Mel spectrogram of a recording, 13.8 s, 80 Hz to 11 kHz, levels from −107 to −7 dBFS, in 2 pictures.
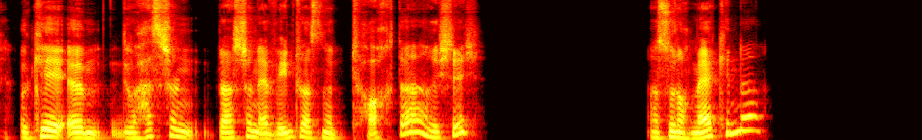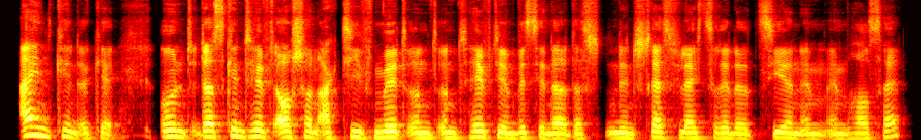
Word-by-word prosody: Okay, 145 +4 +4
ähm, 130 -1 +1
du 130 -1 -5
hast 160 +2 +2
schon 165 -7 +1
du 130 - 0
hast 130 0 +1
schon 155 - +2
erwähnt, 120 +4 -1
du 150 - +1
hast 135 +1 -3
'ne 125 -1 -5
Tochter, 135 - -3
richtig? 135 -1 -2 1.3
Hast 135 0 -1
du - - +3
noch 135 -4 +1
mehr 130 +6 +4
Kinder? 300 - -4 1.4
Ein 185 -4 +6
Kind, 150 -7 -3
okay. 120 +4 -6 0.3
Und 150 -1 +1
das 150 0 +7
Kind 155 -3 +1
hilft 155 -2 +2
auch 145 - +6
schon 145 -2 +1
aktiv 135 +1 0
mit 140 +1 +4
und 125 0 -1
und 130 -1 -2
hilft 145 0 +2
dir 135 - +3
'n - - -2
bisschen, 130 -1 -2
da 115 -1 +2
das 115 +1 -5
sch - - -10
den 125 -2 -2
Stress 135 +1 +1
vielleicht 125 -2 -1
zu 125 -2 -6
reduzieren 120 +1 -2
im 110 0 -6
im 115 +1 -6
Haushalt? 120 +8 -4
130 Hz, 205 wpm, -23 LUFS, 125-150 Hz, 1.4 s, das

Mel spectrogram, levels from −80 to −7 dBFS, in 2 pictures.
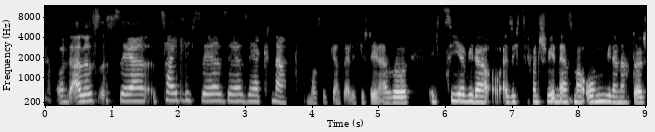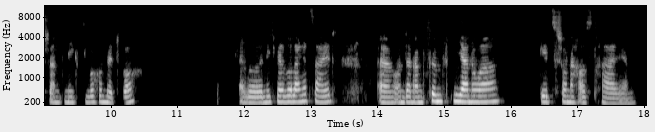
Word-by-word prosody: Und 200 0 -6
alles 225 +3 +2
ist 245 -1 -13
sehr 225 -1 +1 0.2
zeitlich 245 -1 -5
sehr, 230 0 -2
sehr, 225 0 -4
sehr 215 0 -4
knapp, 205 -4 -4 0.3
muss - - -13
ich - - -19
ganz - - -9
ehrlich - - -8
gestehen. 90 -1 -2
Also, 180 +1 +4 0.3
ich 205 -1 -7
ziehe 225 -1 +2
wieder 205 -3 +5
u - - -7
also 195 +1 -1
ich 200 +1 -10
ziehe - - -23
von 205 -1 0
Schweden 205 +1 +2
erst 200 +3 +2
mal 195 - +3
um, 210 +3 +3
wieder 200 -3 +2
nach 185 0 -2
Deutschland 180 +1 +1
nächste 185 +1 -6
Woche 195 +1 -2
Mittwoch. 190 +2 -1 1.5
Also, 180 0 +1
nicht 190 +1 -3
mehr 200 -1 +4
so 205 - +4
lange 205 +2 +3
Zeit, 205 0 -2 0.6
ähm, 180 -1 +2
und 185 +1 -1
dann 190 -1 +1
am 185 +1 +2
5. 220 +1 +2
Januar 200 +1 +5 0.6
geht's 200 -1 -2
schon 200 -1 0
nach 190 -1 -1
Australien. 160 - -5
200 Hz, 165 wpm, -26 LUFS, 185-220 Hz, 1.5 s, wieder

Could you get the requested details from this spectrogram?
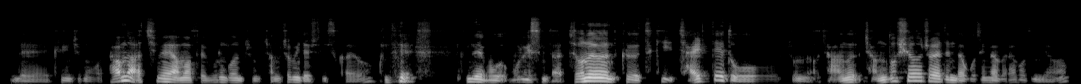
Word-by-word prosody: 네. 75 -4 -15
그 - - -16
인제 90 - -12
뭐 75 -3 -19
다음날 - - +4
아침에 135 -3 -1
아마 100 -1 +3
배부른 100 +3 -8
건 100 -1 -4
좀 90 - -17
장점이 105 +6 -6
될 80 - -5
수 - - -21
있을까요? 75 - -17
근데 105 -5 -3 0.5
근데 125 -2 +2
뭐 95 -2 -4
모르겠습니다. 220 +1 -7
저는 150 +2 +8
그 110 -5 -3
특히 - - -10
잘 135 0 -1
때도 80 - -3
좀 80 -3 -11
장은 95 +9 -2
장도 110 +11 -2
쉬어 170 +2 +1
줘야 145 -5 +2
된다고 95 -8 -3
생각을 100 -3 -9
하거든요. 75 -10 -16
100 Hz, 360 characters per minute, -24 LUFS, 85-130 Hz, 0.5 s, 저는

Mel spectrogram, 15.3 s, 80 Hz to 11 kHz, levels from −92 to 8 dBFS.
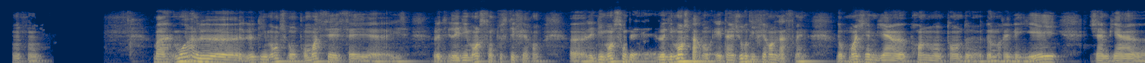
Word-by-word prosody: Mmh 90 -2 -10
mh. 85 +1 -10 1.4
Ben 115 -1 +1
moi 155 +6 +3
le 115 -6 +4
le 110 - -1
dimanche 110 +5 -2
bon 145 - -1
pour 145 - -5
moi 120 +2 +2
c'est 100 -6 0
c'est, 85 -2 -2 0.7
le 85 - -1
les 95 +2 -1
dimanches 95 0 +1
sont - - -4
tous - - -9
différents, - - -5 0.4
heu, - - -1
les - - +1
dimanches 115 +4 +2
sont 120 -5 +1
des 145 0 -3
le 105 0 +5
dimanche 140 +6 +7
pardon 140 +1 +2
est - - -2
un 100 -1 +3
jour 125 +3 +1
différent 110 -1 0
de 105 - -2
la 90 - +1
semaine, 140 +10 -5 0.4
donc - - -2
moi 115 - +4
j'aime 110 -3 -1
bien, 95 0 +3
heu, 85 -1 +1
prendre 100 0 -3
mon 90 -1 -3
temps 90 +1 -4
de 80 -3 -5
de 70 - -3
me 80 -1 -3
réveiller, 115 +8 0 0.4
j'aime 90 -1 -1
bien 90 0 +1
110 Hz, 185 wpm, -23 LUFS, 90-120 Hz, 1.4 s, dimanche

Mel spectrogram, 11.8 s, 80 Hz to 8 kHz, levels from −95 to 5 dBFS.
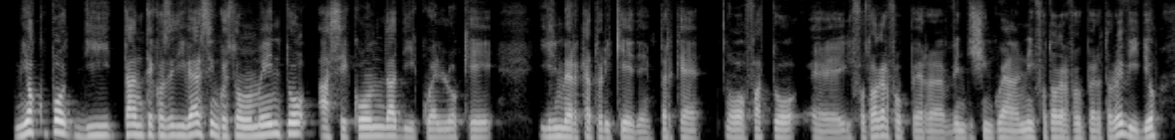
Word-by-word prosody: Mi 145 +7 +5
occupo 190 0 +6
di 150 +2 -3
tante 160 -1 +3
cose 150 -1 0
diverse 160 +4 +3
in 170 - +4
questo 145 0 +1
momento 165 +5 +4
a 135 0 0
seconda 140 +3 +2
di 125 -3 -7
quello 120 +1 -3
che 120 0 -4 0.5
il 130 +1 0
mercato 125 -1 0
richiede, 110 -3 -3
perché 115 -1 -6 0.2
ho 120 -1 0
fatto, 120 +1 -3
ehm, 105 -3 -6
il 110 +1 -8
fotografo 130 +1 -2
per 110 -2 -5
25 110 +2 -4
anni, 110 +2 -1
fotografo 115 -1 -2
e - - -1
operatore 115 +7 -1
video, 135 -1 0
125 Hz, 155 wpm, -24 LUFS, 115-145 Hz, 0.5 s, occupo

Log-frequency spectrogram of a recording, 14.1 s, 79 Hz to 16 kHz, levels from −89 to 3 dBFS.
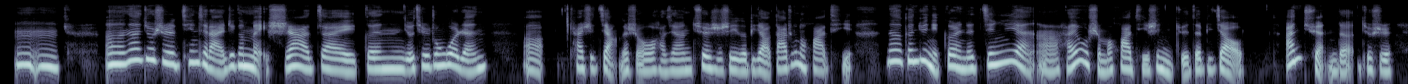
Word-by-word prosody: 嗯 275 -2 +2 0.2
嗯。 - - -4 0.4
呃， 285 +1 +5
那 360 +3 +4
就 375 -1 +3
是 310 -4 +2
听 315 +5 0
起 290 - +2
来 175 -8 +1
这 250 +5 0
个 260 - +4
美 230 -6 +5
食 220 - -2
啊 240 -4 +3
在 195 -5 0
跟 210 0 +1
尤 190 - +1
其 210 - -9
是 245 -1 +1
中 260 +1 +2
国 270 -3 +5
人， 200 +3 0 0.3
呃， - - -5 0.3
开 215 - -1
始 205 0 -6
讲 210 0 -1
的 185 - -2
时 185 - -5
候， 185 +1 0
好 180 -3 -6
像 185 +1 -3
确 230 +2 +1
实 195 -3 -2
是 200 +1 -1
一 - - +2
个 180 -1 +1
比 185 - -7
较 185 - 0
大 205 0 -2
众 285 +4 -3
的 245 - +2
话 195 -4 -4
题。 - - -9 0.3
那 335 +1 +3
根 335 +1 +3
据 350 -3 +4
你 255 - +4
个 250 -2 +1
人 220 - +3
的 210 +1 +1
经 275 +8 +2
验 290 - +2
啊， 175 +1 -5
还 215 +6 0
有 320 0 +3
什 215 -10 -3
么 180 +2 -2
话 210 -1 0
题 - - -6
是 220 - -2
你 175 -6 +1
觉 - - -4
得 155 - -2
比 195 0 -8
较 - - +1 0.4
安 310 - +4
全 185 - -3
的？ 165 -1 -2
就 205 - -4
是， 180 -2 -2
215 Hz, 300 characters per minute, -22 LUFS, 190-270 Hz, 0.4 s, 呃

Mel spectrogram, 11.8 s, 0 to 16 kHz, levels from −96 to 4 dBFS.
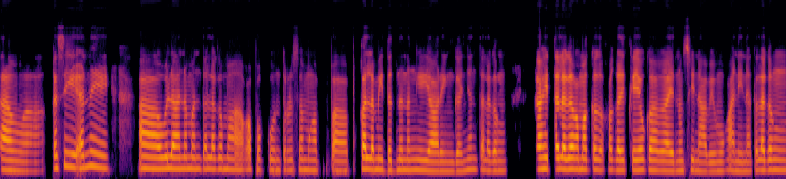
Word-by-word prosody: Tama, 190 -2 0
kasi 265 +2 0
ano, 275 +3 +2
eh, 250 -3 -1 0.4
ah, 230 -1 +4
wala 235 -1 +4
naman 230 0 -2
talagang 225 0 -3
makakapag-kontrol 205 - -4
sa 210 - -5
mga 205 -1 -4 0.2
pa 190 -1 -1 0.2
kalamidad 215 -3 +3
na 210 - -1
nangyayaring 190 -3 -1
ganyan. 215 +4 -5
Talagang 195 -2 -5 0.4
kahit 225 -1 +5
talaga 225 0 +7
magkaka-galit 210 -1 +1
kayo, 205 0 +2
kagaya 195 -2 +1
nung 195 +1 -6
sinabi 185 -3 -4
mo 185 - -5
kanina, 185 -1 -3
talagang 205 +1 -1
205 Hz, 135 wpm, -22 LUFS, 195-225 Hz, 0.4 s, talaga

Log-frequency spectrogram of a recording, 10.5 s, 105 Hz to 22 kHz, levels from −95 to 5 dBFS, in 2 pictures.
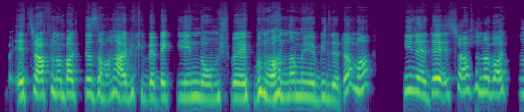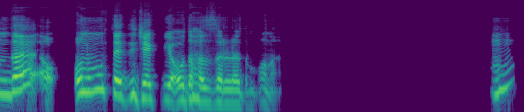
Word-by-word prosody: etrafına 250 - +4
baktığı 255 0 +1
zaman 205 -3 -3
hâlbuki 225 0 +1
bebek, 215 -1 0
yeni 215 +1 -2
doğmuş 205 +1 -4
bebek 210 +1 +2
bunu 275 -6 +3
anlamayabilir 215 -2 0
ama 300 +6 +1 0.3
yine 275 -5 0
de 265 - +8
etrafına 275 +3 0
baktığında, 255 +5 0
o - - -8 0.2
onu 275 +2 -1
mutlu 295 -3 -1
edecek 205 -5 -4
bir 195 - -5
oda 195 +2 -3
hazırladım 165 - -6
ona. - - -20 2.1
Hı 245 - -10
hı. 315 +4 -7
235 Hz, 145 wpm, -19 LUFS, 210-270 Hz, 2.1 s, de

